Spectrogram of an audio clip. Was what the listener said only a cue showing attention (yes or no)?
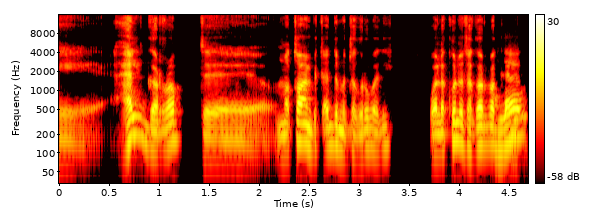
yes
